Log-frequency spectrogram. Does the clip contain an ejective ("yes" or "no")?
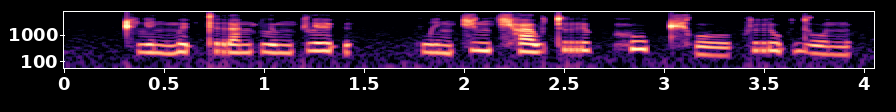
no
